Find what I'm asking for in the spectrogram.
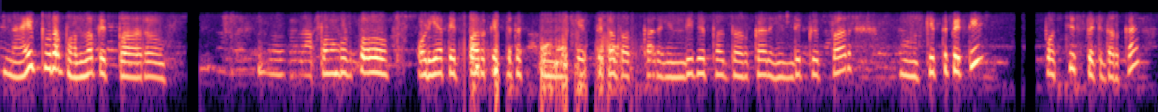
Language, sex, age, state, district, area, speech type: Odia, female, 30-45, Odisha, Malkangiri, urban, conversation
